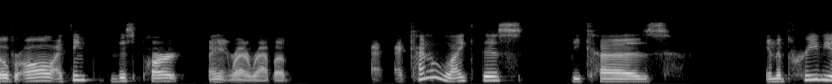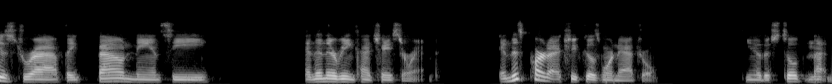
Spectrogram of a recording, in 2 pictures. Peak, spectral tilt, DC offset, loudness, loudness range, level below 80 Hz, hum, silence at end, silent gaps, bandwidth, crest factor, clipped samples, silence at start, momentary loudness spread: -2 dBFS; -5 dB/octave; under 0.1%; -21 LUFS; 3 LU; -72 dBFS; none; 0 s; 3.08-3.65 s, 5.26-5.65 s, 6.92-7.60 s, 10.62-11.28 s, 12.78-13.21 s, 15.06-15.19 s, 15.25-15.71 s; 7.8 kHz; 20 dB; under 0.1%; 0 s; 14 LU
